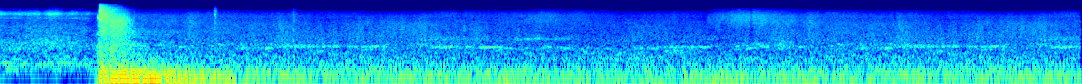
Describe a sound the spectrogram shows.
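Wind rushes past a skydiver in freefall.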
